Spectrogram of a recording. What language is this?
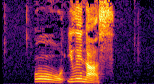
Mari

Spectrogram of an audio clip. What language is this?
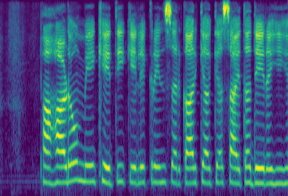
Hindi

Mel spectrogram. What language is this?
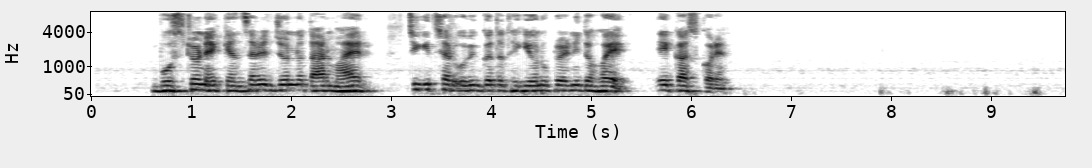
Bangla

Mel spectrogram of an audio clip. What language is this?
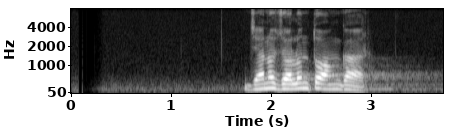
Bangla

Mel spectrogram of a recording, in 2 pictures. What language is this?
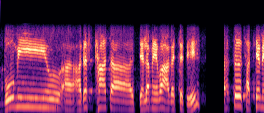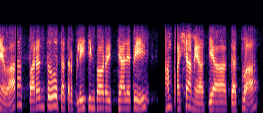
Sanskrit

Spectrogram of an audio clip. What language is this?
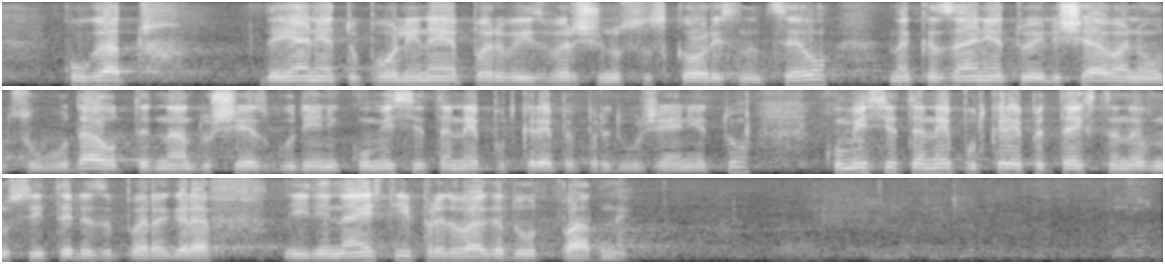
Bulgarian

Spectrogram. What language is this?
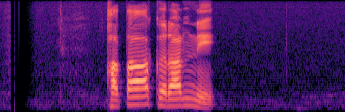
Sinhala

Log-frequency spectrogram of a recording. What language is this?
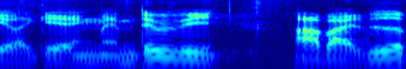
Danish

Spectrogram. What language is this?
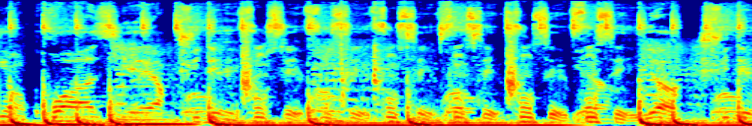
French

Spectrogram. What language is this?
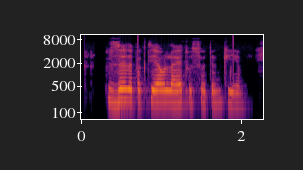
Pashto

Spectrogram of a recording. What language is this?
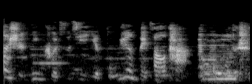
Chinese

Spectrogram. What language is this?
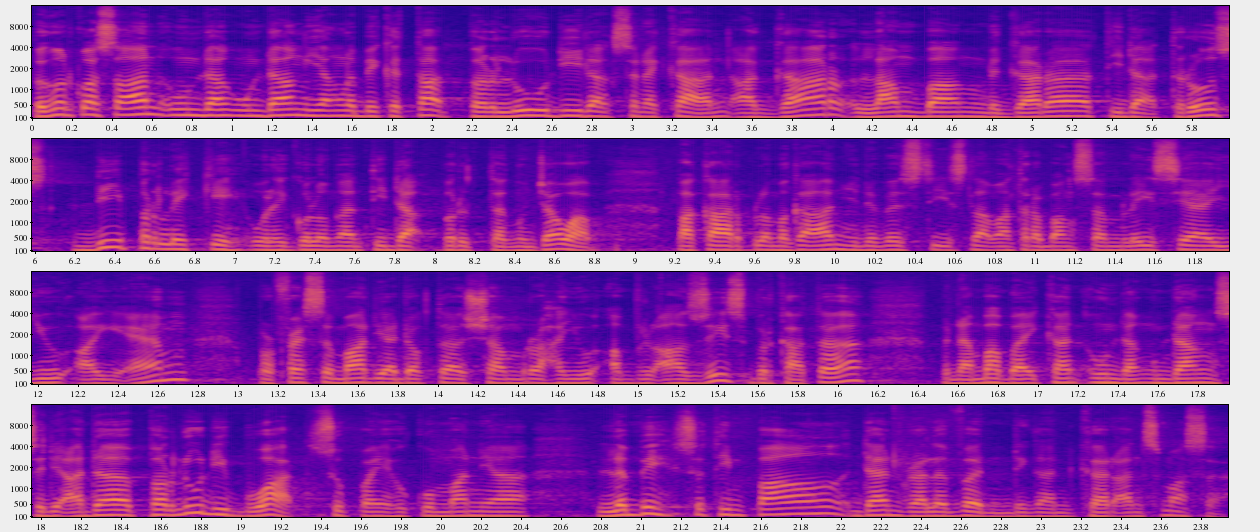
Malay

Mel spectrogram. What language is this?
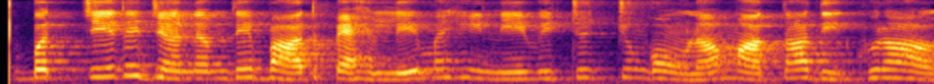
Punjabi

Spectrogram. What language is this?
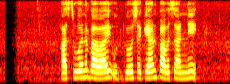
Sinhala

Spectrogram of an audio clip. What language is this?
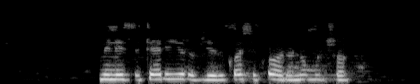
Kinyarwanda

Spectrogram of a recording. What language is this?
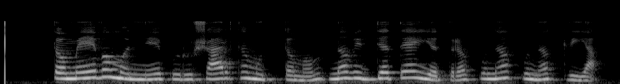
Sanskrit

